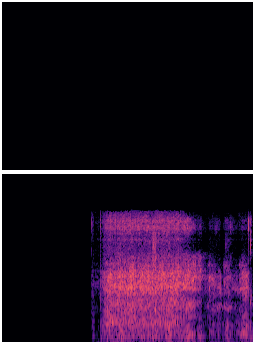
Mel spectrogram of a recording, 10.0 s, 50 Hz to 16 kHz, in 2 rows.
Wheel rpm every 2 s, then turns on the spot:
0, 0, 0, 10, 30.
6-10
